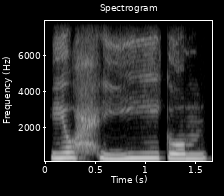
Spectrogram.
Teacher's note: یحییکم، ہا کی آواز کو وسط حلق سے ادا کرنا ہے، یا ساکن سے پہلے زیر ہے یا مدہ آ رہی ہے تو ایک الف کے برابر لمبا کرنا ہے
